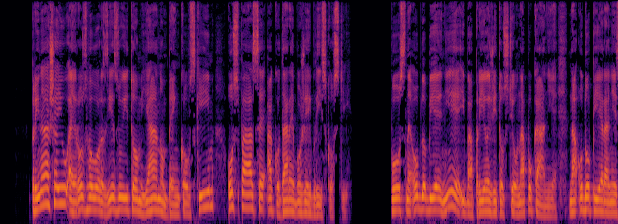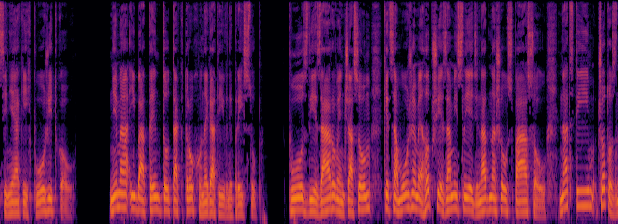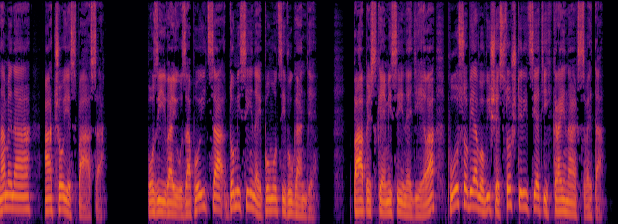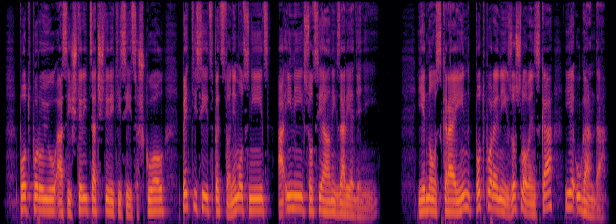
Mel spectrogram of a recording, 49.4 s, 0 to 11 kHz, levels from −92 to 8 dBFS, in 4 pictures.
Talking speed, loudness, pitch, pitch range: 110 wpm, -26 LUFS, 135 Hz, 115-145 Hz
